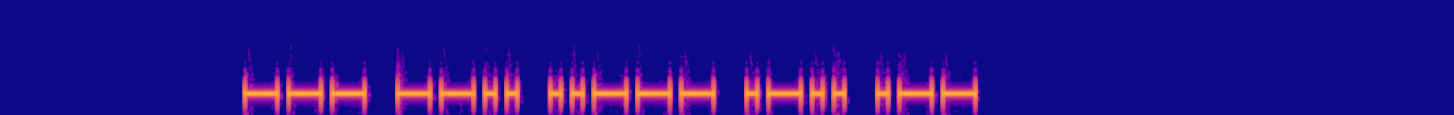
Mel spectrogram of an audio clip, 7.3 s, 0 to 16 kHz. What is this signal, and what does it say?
Morse code, heard as a keyed tone, about 22 wpm, 700 Hz. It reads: OZ2LW
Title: DXCC-100 Call Signs - 5 Characters - Repeated 3x - 22wpm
